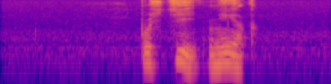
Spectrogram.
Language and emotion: Russian, neutral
